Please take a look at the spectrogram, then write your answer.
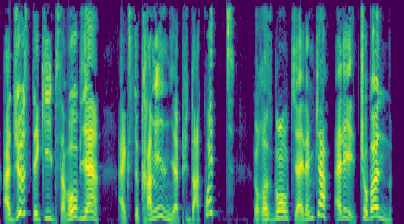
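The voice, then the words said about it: Attempted Swiss accent sounding Québécois. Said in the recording (French): “J'espère que je fais bien l'accent. ... C'est pas ça l'accent suisse. ... t'as fait l'accent québécois sur des ... Suisses. ... C'était pas ça l'accent.”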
